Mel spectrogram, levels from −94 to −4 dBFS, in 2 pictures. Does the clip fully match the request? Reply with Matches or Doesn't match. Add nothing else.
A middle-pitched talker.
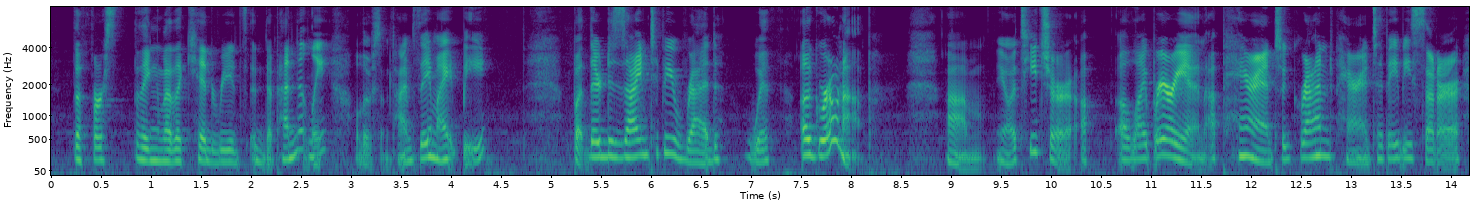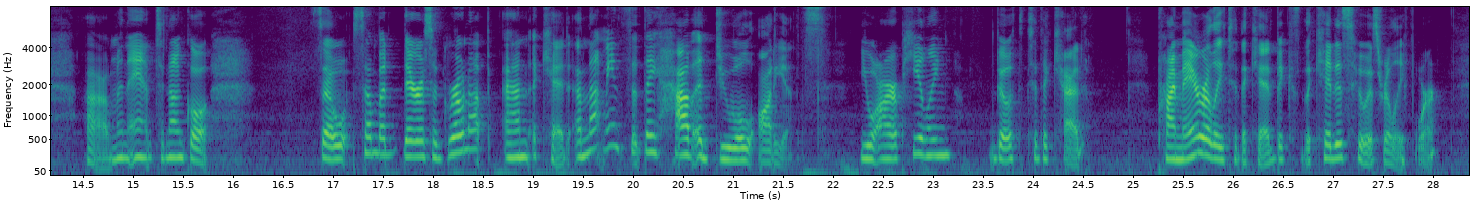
Doesn't match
